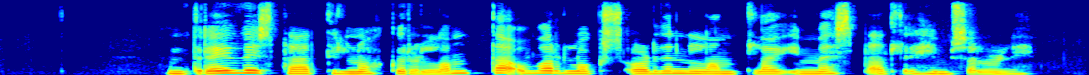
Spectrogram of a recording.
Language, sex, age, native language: Icelandic, female, 20-29, Icelandic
